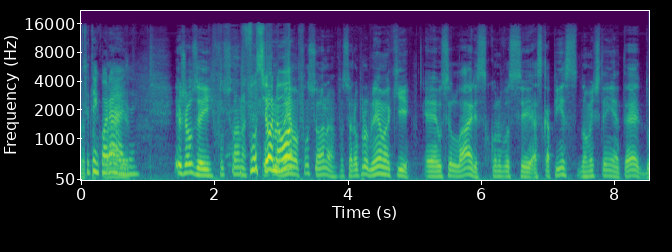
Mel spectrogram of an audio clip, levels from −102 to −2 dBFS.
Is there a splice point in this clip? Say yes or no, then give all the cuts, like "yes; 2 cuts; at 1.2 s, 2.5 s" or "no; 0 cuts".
yes; 1 cut; at 5.0 s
